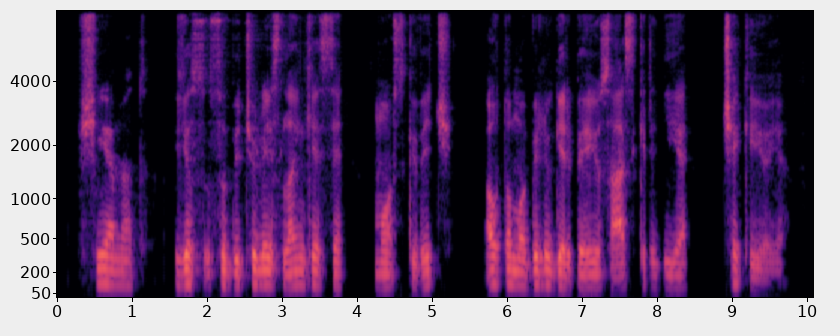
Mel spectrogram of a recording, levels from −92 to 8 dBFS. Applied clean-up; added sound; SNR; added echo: none; none; none; none.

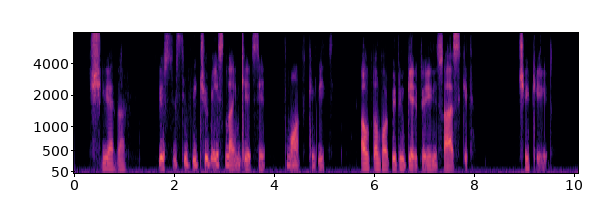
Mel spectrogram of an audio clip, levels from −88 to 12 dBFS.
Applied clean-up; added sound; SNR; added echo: neural diffusion model UNIVERSE++.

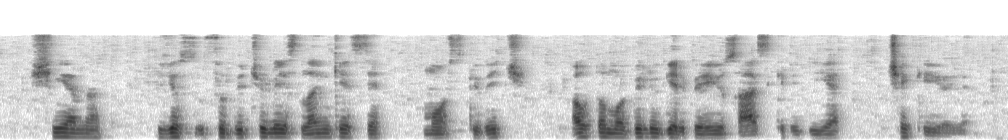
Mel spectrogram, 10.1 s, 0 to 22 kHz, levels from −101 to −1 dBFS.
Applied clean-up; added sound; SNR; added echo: classical method log-MMSE.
